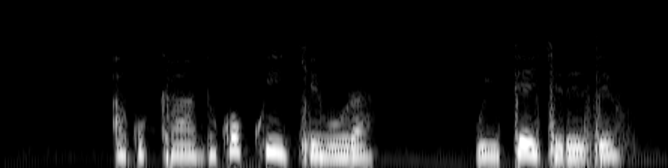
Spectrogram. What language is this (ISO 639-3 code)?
kin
